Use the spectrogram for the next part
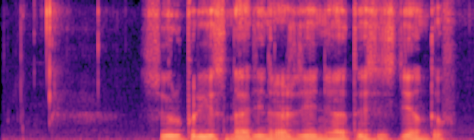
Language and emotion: Russian, neutral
